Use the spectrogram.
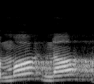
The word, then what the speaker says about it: मनः: जैसे म न, तो मन नहीं पढ़ेंगे, म न, मनः, मनः यानी मनः यानी ह कहा जाता है।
